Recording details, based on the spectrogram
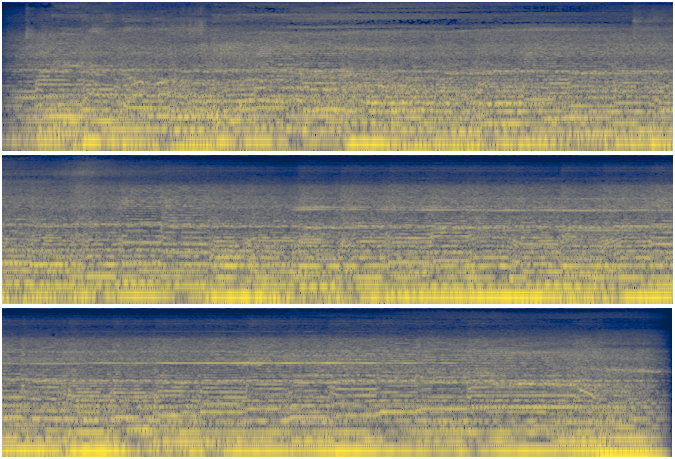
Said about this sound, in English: So this one uh, a is properly moody and creepy intro with, yeah, with yeah. screams in the background, quite a doomy bass sound, Yeah, yeah. Um, but quite a bit of melody to it.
